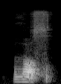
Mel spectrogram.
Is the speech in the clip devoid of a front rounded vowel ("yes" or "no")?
yes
